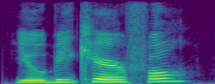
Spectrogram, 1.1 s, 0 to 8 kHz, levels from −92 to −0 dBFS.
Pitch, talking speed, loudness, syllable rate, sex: 230 Hz, 165 wpm, -15 LUFS, 5.6 syllables/s, female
